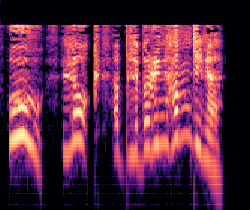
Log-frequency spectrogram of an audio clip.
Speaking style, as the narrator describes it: she had cried

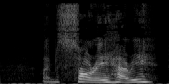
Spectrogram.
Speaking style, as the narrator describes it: she wailed

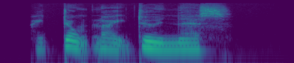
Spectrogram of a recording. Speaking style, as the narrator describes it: he murmured under his breath

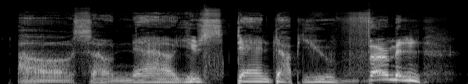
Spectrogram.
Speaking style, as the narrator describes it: snarled Count Orski

